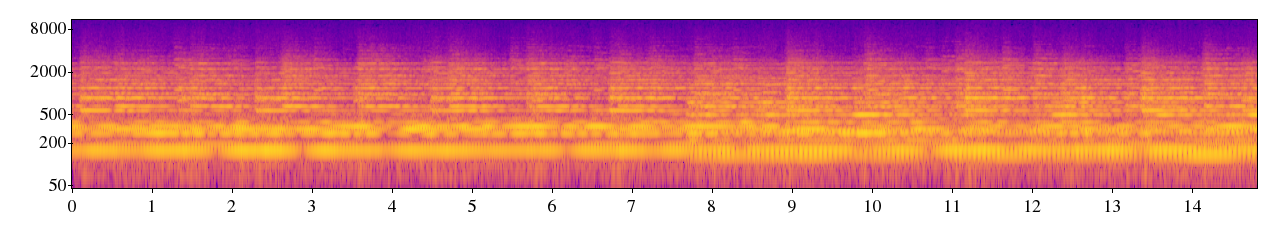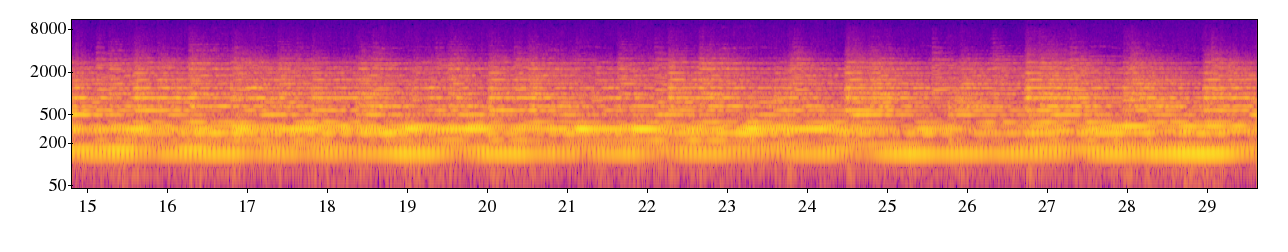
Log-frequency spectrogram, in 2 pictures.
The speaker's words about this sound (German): Sie hören die Glocken der Pfarrkirche St. Karl Borromäus im 4. Wiener Gemeindebezirk.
